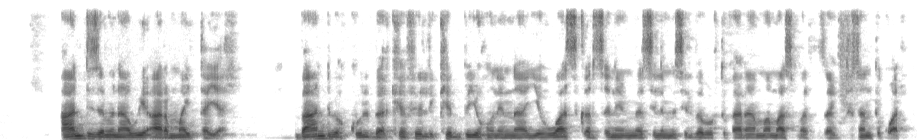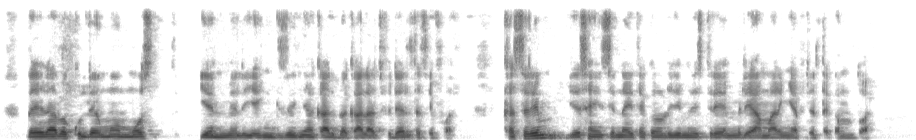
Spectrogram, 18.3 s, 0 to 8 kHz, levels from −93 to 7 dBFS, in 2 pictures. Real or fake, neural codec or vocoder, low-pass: real; none; 7.2 kHz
